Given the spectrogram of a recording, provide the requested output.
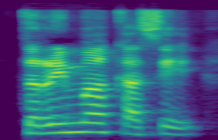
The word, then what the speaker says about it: Terima kasih: Terima kasih.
